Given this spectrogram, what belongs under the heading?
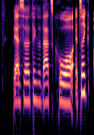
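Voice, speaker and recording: A woman's voice: deep voice, steady tone, fast, dark tone, smooth, no echo, studio quality. A woman in her twenties chatting casually about books as a podcast co-host, in an informal way peppered with "like". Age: 20s.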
